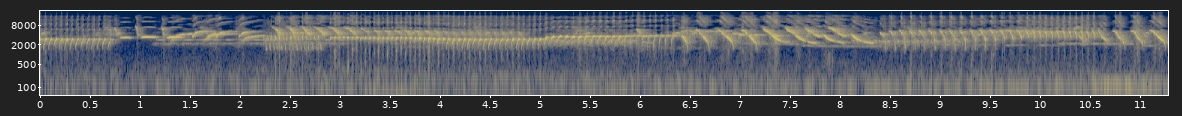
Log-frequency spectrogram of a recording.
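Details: Caged domestic Belgian canary in continuous bell song, fast rolling trills and sweeping whistled phrases changing every second or two, high and ringing throughout with no pauses.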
